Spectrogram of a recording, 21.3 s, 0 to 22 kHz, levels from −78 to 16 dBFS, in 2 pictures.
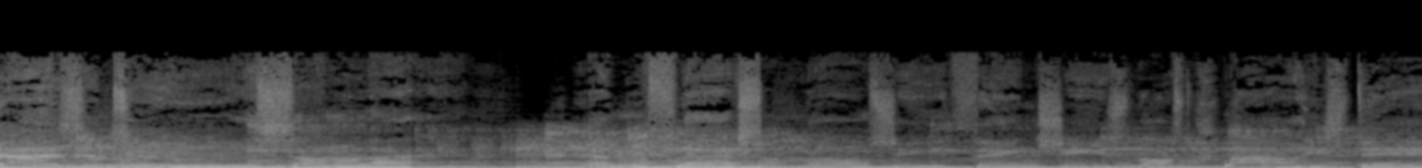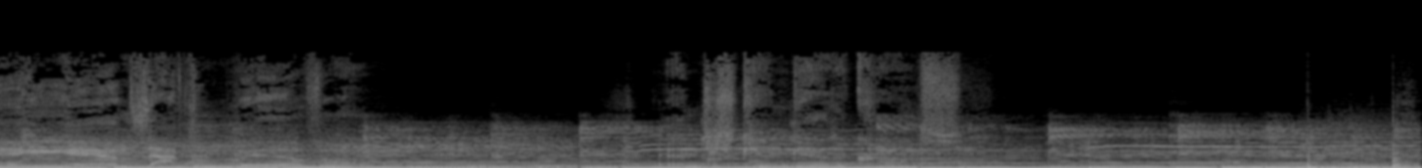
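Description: At 3.09 s the level drops abruptly by about 6 dB, recovers at 3.88 s, then falls again at 5.72 s and stays down to the end. A likely cause is one channel dropping out. The waveform shows sudden step-downs in envelope, while the spectrogram keeps the same shape, only dimmer.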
